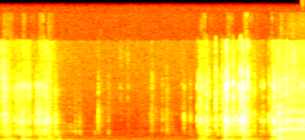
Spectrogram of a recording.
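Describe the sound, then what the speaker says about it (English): Rapid clattering keystrokes on a computer keyboard, close and crisp, in two bursts separated by a quiet pause of about a second and a half. "Yep, hear my typing."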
